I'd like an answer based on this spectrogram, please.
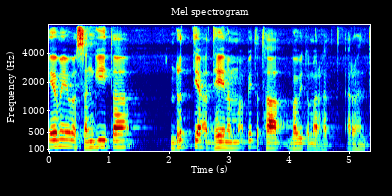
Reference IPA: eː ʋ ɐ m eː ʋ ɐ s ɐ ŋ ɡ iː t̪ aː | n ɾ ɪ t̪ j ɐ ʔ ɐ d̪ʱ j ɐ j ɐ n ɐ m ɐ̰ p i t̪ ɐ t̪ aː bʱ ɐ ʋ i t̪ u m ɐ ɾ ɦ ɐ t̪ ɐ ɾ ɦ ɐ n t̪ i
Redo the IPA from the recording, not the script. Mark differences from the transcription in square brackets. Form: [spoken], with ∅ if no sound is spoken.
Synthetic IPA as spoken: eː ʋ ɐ m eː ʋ ɐ s ɐ ŋ ɡ iː t̪ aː | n ɾ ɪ t̪ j ɐ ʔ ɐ d̪ʱ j ɐ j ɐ n ɐ m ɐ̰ p i t̪ ɐ [t̪ʰ] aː bʱ ɐ ʋ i t̪ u m ɐ ɾ ɦ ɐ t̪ ɐ ɾ ɦ ɐ n t̪ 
